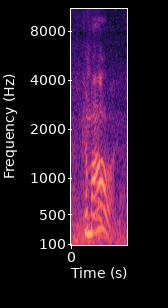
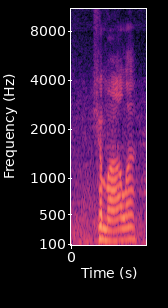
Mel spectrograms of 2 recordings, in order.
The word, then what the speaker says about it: Kamala: Kamala. No, it's Kamala.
